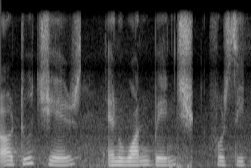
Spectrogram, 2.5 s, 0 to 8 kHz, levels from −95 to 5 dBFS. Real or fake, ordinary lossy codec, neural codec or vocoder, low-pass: real; none; none; 7.2 kHz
